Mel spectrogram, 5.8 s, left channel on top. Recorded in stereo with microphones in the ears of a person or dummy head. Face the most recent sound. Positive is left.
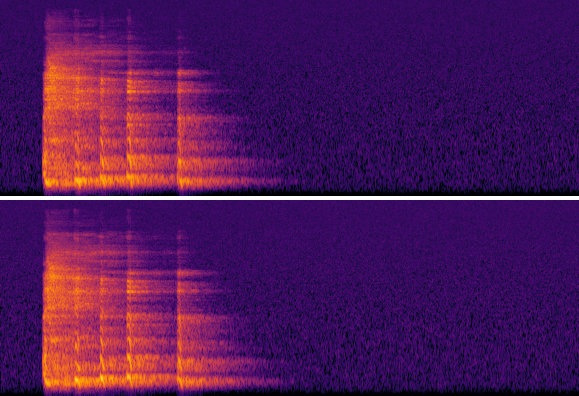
turn(degrees=-10)  # may be behind; listen again after turning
